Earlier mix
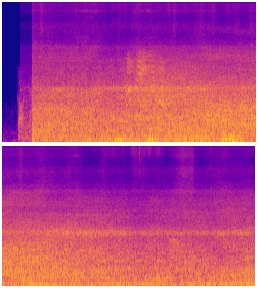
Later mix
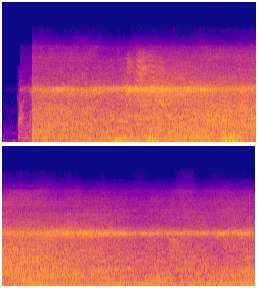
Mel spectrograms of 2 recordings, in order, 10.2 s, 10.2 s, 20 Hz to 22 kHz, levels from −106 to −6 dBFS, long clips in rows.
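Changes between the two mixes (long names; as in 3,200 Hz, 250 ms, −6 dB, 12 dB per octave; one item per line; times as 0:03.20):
background: add low-pass filter 6,400 Hz 24 dB per octave
master: add parametric band 1,900 Hz +11.5 dB 0.37 octaves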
